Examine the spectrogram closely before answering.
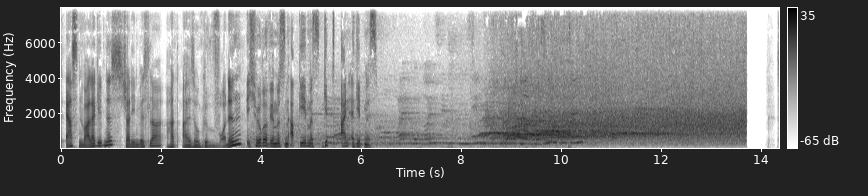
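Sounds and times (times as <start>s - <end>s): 
speech: 0.1s - 6.5s
crowd cheering after election result: 7.7s - 13.8s
applause after election result: 8.4s - 13.8s.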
